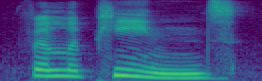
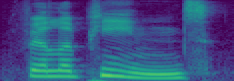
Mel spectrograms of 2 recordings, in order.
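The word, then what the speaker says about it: Philippines: 여러 개의 섬으로 이루어진 나라다 보니가 붙죠 그래서 phillipines phillipines 이렇게 발음이 됩니다 요것도 한번 따라해 보실까요 philipin 좋습니다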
